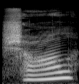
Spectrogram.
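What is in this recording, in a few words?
"sjal", Norwegian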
